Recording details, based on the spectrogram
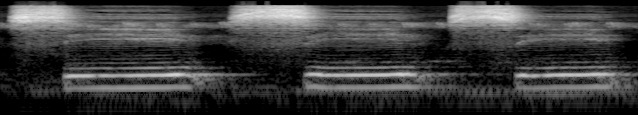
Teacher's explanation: इसमें फ़र्क यही है कि सीन दोनों दांत को सटाने से, मतलब थोड़ा सा फोड़ रखना है जबान की नोक को, दोनों दांत जो है नोक के अंदर में आपको सटाना है। दोनों दांत के नोक में सटा करके थोड़ा दांत को फोड़ रखना है, तो वहाँ से छोटी सीन अदा होती है।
